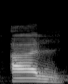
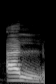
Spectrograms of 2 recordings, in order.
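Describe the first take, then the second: First: The opening vowel is held for one full beat. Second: The opening vowel is clipped shorter than one beat. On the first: The speaker calls it right. "kita akan baca dia dengan baris atas dengan kadar satu harakat terlebih dahulu" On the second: The speaker calls it wrong. "Tak nak baca dengan al, al, maka hamzah wasal tersebut dibaca dengan kadar tidak sampai pun satu harakat"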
